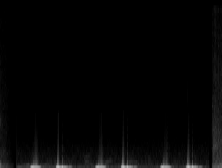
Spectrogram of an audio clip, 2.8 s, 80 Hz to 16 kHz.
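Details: Normal heart sounds on cardiac auscultation: steady paired lub-dub beats about 75 a minute, clean between beats.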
